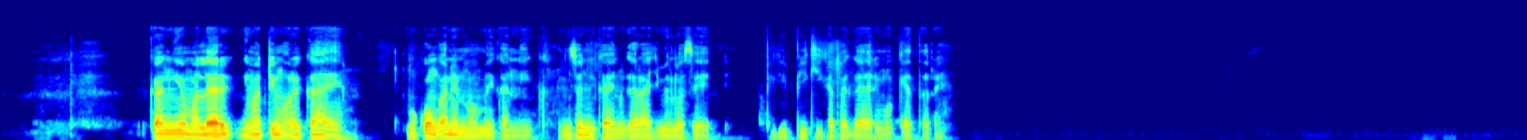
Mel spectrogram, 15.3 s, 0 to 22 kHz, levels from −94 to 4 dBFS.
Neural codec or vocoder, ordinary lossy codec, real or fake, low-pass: none; Opus, 64 kbps; real; 9.9 kHz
